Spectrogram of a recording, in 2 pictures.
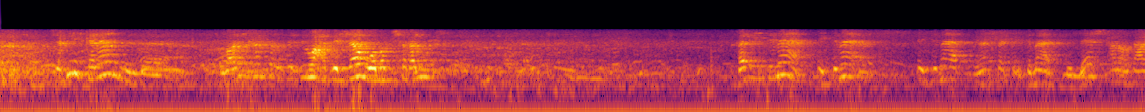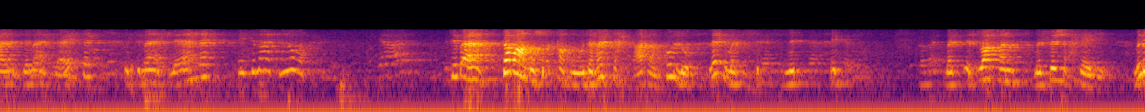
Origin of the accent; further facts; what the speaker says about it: Alexandria, Alexandria Governorate, Egypt; عارف عندنا في اسكندريه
